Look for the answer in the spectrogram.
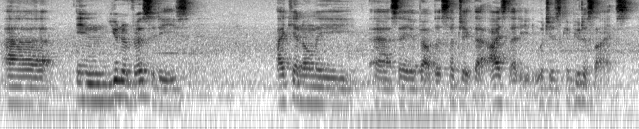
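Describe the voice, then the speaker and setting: A man in his twenties from China, hosting an informal Q&A and explaining things in a measured way with frequent "uh" pauses. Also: mid-range voice, steady tone. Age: 20s. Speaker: interviewer and former international student. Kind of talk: informal Q&A, explaining and asking questions. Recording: echoey room, mic at a distance, faint hiss.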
